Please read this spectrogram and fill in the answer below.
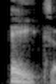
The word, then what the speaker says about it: ate: Hear the sound? Ate. Almost like the letter or the number 8, although that is spelled E-I-G-H-T, but the sound is the same, 8. I ate my breakfast. I ate my breakfast at 8 o'clock. Two different words, same sound.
